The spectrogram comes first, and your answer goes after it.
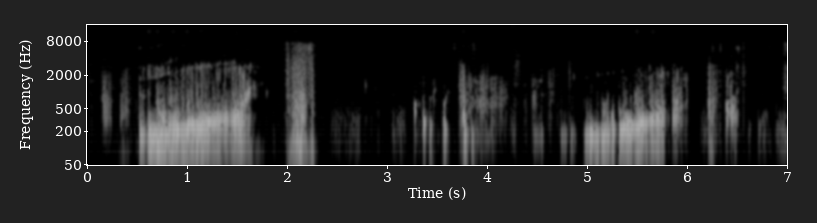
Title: Doll’s stomach growl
